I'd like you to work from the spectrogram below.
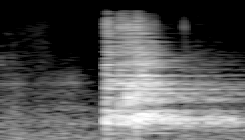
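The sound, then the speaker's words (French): Chopped turnip and rave tumble into a cooking pot with ham hock and smoked pork belly, a sudden clattering rush settling into a steady rustle and faint clinking that carries on to the end, with no one speaking. “Et ce qui est long à cuire aussi, c'est le navet et le rave On va les mettre avec.”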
